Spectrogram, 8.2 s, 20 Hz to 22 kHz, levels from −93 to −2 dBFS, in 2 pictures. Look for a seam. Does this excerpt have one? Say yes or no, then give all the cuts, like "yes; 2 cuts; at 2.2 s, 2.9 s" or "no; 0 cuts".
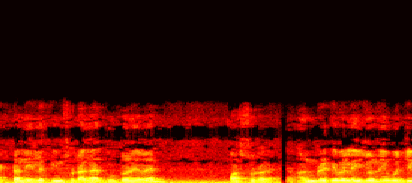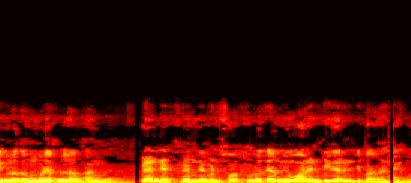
yes; 2 cuts; at 2.9 s, 5.5 s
